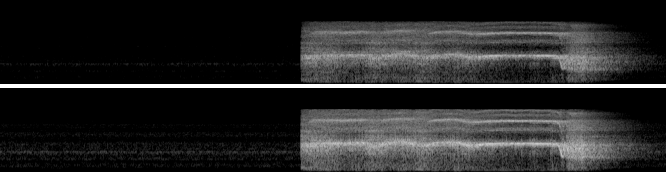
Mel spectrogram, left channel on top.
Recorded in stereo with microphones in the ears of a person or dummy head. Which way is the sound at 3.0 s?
30° right (ahead or behind).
